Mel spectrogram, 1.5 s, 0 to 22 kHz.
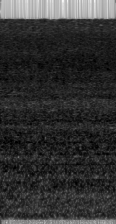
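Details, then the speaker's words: Ford 4.6L/5.4L engine after replacing accessory drive pulleys to cure a whine often misdiagnosed as the power steering pump: smooth steady hum with no whine or chirp; quiet, healthy after repair. "nice and quiet all back together all"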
